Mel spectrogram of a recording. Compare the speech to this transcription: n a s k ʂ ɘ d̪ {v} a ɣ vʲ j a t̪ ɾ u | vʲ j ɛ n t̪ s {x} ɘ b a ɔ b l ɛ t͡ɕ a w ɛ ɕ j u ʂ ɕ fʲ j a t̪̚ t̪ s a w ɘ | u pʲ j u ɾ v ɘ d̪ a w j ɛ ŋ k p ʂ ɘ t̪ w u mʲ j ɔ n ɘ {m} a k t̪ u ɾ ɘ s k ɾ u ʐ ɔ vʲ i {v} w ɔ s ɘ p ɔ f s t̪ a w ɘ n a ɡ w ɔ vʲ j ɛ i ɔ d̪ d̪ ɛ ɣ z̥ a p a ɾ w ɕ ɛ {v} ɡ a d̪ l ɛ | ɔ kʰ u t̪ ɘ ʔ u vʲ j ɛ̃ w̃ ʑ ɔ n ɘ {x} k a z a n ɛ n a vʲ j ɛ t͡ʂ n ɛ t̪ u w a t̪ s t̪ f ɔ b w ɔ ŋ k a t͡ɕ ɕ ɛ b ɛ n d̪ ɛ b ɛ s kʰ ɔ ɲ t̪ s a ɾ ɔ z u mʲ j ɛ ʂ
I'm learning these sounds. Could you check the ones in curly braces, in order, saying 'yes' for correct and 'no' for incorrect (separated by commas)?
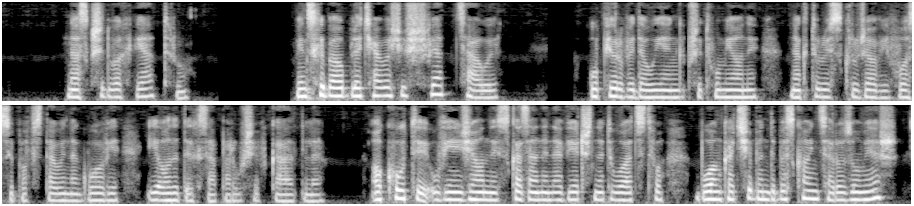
no, yes, no, yes, yes, no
